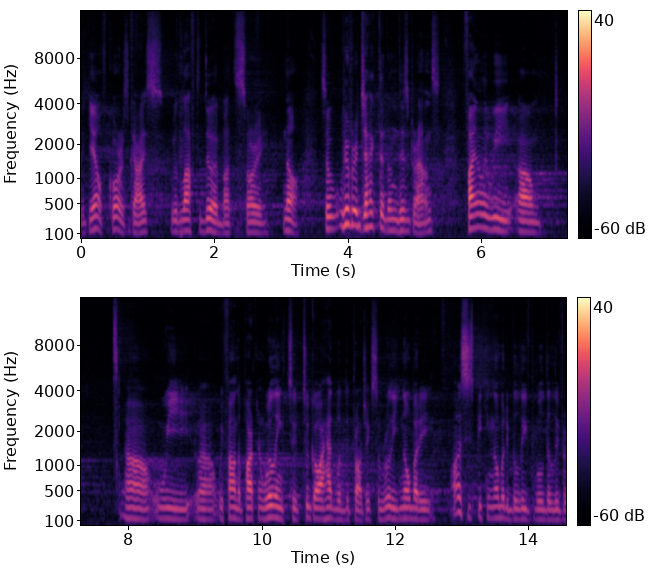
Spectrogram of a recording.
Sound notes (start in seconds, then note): none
